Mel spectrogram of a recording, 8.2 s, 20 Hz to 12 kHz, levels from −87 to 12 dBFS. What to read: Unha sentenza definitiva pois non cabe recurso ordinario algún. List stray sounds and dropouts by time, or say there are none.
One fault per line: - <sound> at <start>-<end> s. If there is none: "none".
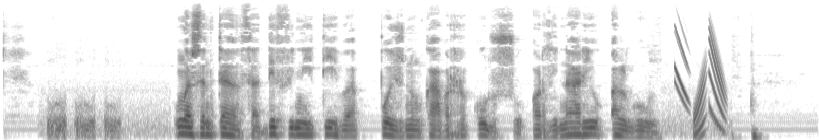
- laugh at 0.5-1.2 s
- chirp at 6.8-7.3 s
